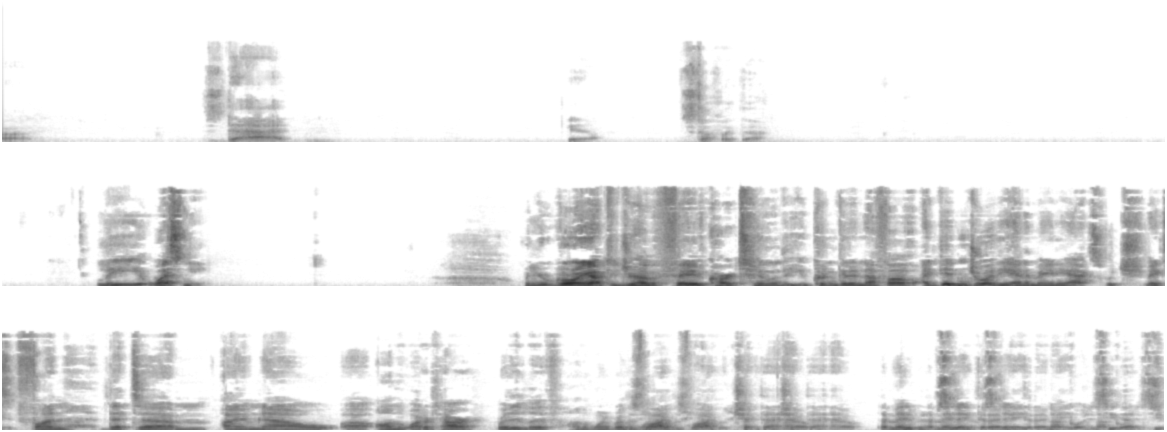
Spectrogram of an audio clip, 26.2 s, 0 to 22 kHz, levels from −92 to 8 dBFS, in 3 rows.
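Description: A doubled audio track begins abruptly at 22.07 s and runs to the end: a second full-band copy trails the original by roughly 300 ms, about 5 dB quieter, with no decay or room colour, likely from the same signal arriving again through a slower capture path.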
